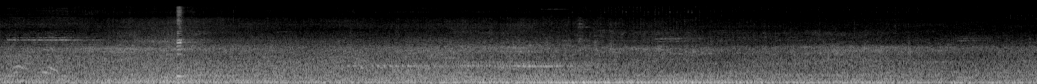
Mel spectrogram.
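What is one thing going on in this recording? Motorcycle engines buzz as they pass close by.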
